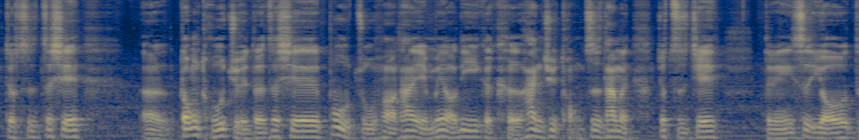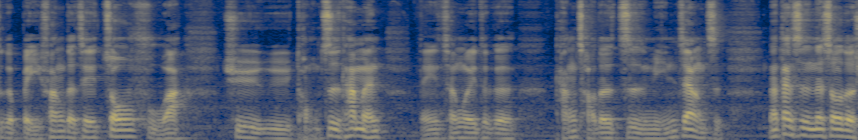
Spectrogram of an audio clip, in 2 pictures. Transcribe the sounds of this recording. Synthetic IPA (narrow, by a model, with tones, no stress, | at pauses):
t͡ɕjo˥˧ʊʂɻ̩˥˩˧ʈ͡ʂɤ˥˩ɕjɛ˥ | ə˨t̪ʊ˥ŋt̪ʰu˧˥t͡ɕɥɛ˨˩d̪ə˨ʈ͡ʂɤ˥˩ɕjɛ˥pu˥˩t͡su˨˥xɔ˥˨t̪ʰa˥jɛ˨˩me˧˥ɪjo˨˩ʊli˥˧i˥˩ɡə˩kʰɤ˨˩xa˥˧nt͡ɕʰy˥˩t̪ʰʊ̰˨˩ŋʈ͡ʂɻ̩˥˩t̪ʰa˥mə˨nt͡ɕjo˥˩ʊʈ͡ʂɻ̩˧˥t͡ɕjɛ˥ | t̪ə˨˩ŋi˧˩ʂɻ̩˥˩jo˧˥ʊʈ͡ʂɤ˥˩ɡə˩pe˨˩ɪfɑ˥ŋd̪ə˨ʈ͡ʂɤ˥˧˩ɕjɛ˥t͡so˥ʊfu˨˥ɐ˨ | t͡ɕʰy˥˩˨t̪ʰʊ˨˩ŋʈ͡ʂɻ̩˥˩t̪ʰa˥mə˨n | t̪ə˨ŋi˧˩ʈ͡ʂʰə˧˥ŋwe˧˥ɪʈ͡ʂɤ˥˩ɡə˩ | t̪ʰɑ˧˥ŋt͡sʰɑ˨˩ʊd̪ə˦t͡sɹ̩˨˩mi˧˦nt͡sɤ˥˧jɑ˥˩ŋd͡zɹ̩˨˩ | na˥˧t̪a˥˧nʂ̬ɻ̩˥˧na˥˩ʂɻ̩˧˥xo˥˧ʊd̪ə˨˩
